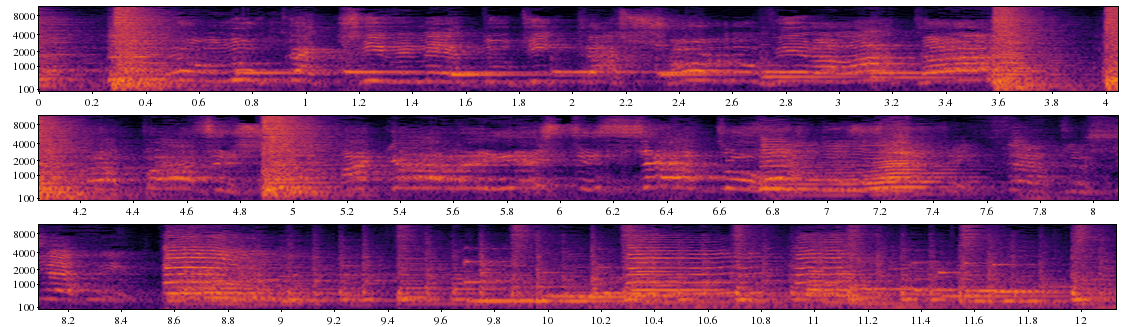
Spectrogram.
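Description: A live chamber jazz ensemble playing, with drum-kit strikes and marimba over moving melodic lines. The music drops away briefly near eight seconds, then comes back in full.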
